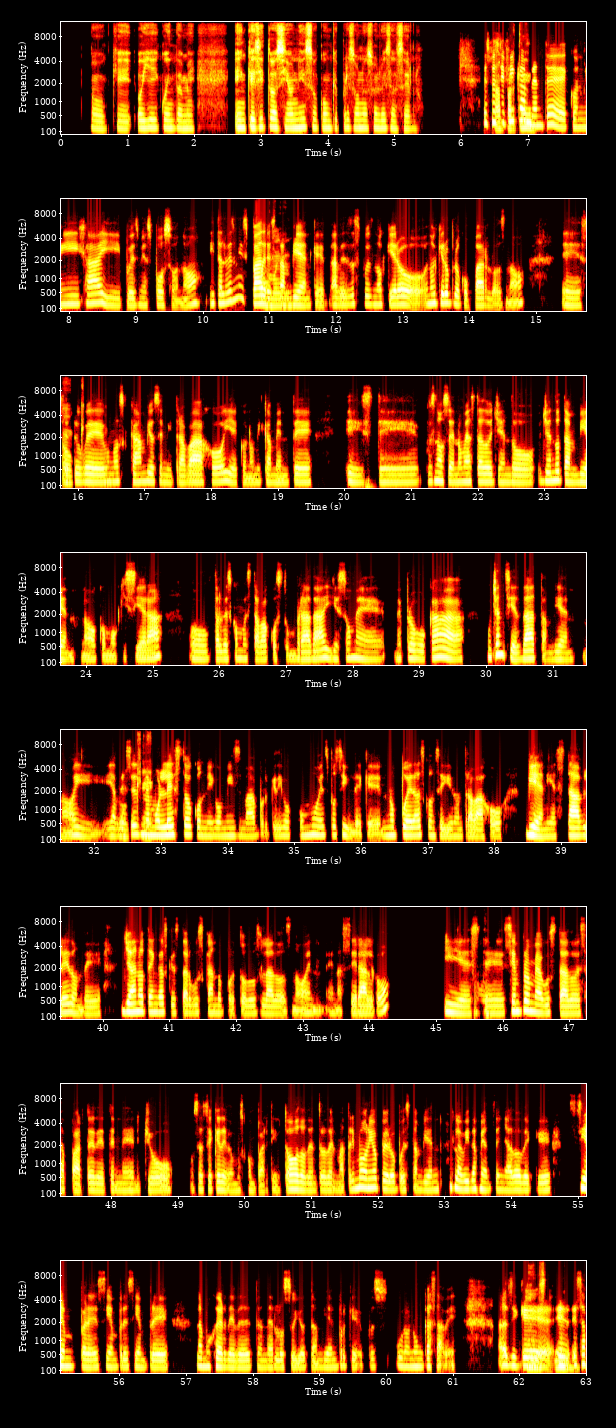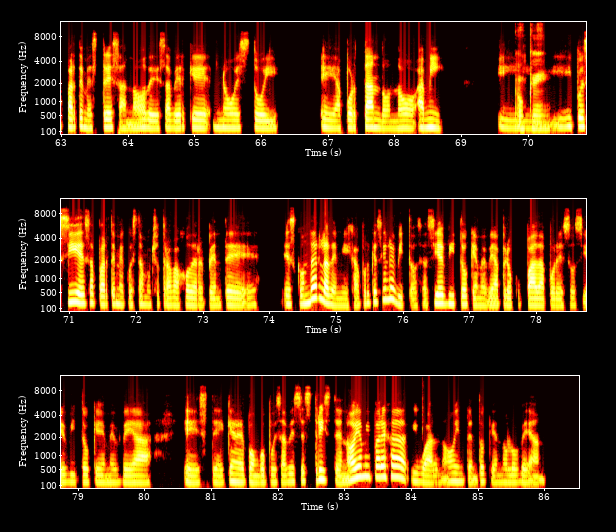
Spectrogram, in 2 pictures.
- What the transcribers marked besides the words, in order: other background noise; unintelligible speech
- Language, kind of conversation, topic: Spanish, advice, ¿Cómo evitas mostrar tristeza o enojo para proteger a los demás?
